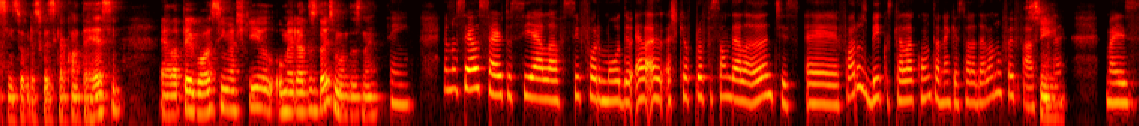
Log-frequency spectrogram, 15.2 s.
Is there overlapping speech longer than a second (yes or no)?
no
